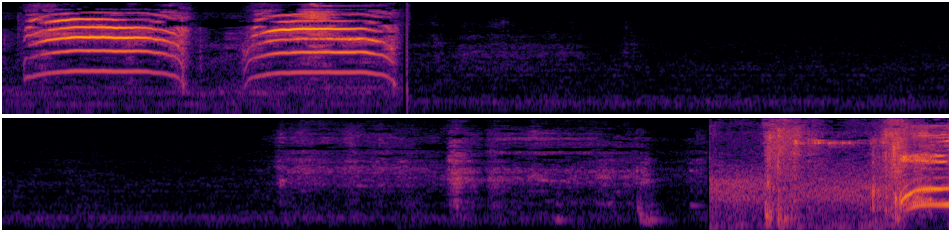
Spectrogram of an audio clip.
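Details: Domestic cat giving two loud, drawn-out meows with arched, strongly harmonic tones, followed by a long quiet stretch, faint scraping and a burst of noisy sound at the end.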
